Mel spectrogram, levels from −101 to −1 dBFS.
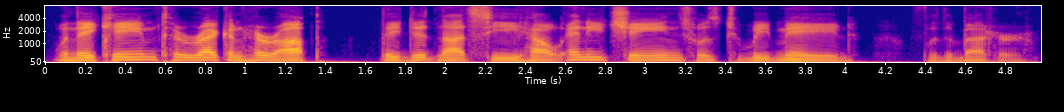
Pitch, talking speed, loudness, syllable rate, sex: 115 Hz, 255 wpm, -20 LUFS, 5.9 syllables/s, male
